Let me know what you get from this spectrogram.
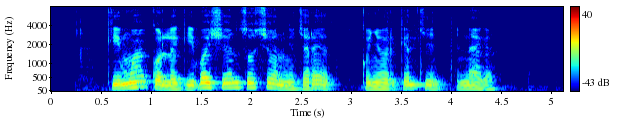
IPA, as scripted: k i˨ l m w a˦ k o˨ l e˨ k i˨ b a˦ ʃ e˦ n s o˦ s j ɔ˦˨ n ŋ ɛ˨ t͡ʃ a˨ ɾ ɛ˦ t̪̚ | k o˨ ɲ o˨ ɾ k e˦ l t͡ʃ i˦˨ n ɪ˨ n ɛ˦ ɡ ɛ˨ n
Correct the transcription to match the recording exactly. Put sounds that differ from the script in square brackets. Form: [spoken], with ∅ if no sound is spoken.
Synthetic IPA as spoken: k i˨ [∅] m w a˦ k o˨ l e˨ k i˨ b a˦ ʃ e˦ n s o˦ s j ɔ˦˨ n ŋ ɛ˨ t͡ʃ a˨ ɾ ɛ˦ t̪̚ | k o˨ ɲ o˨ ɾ k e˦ l t͡ʃ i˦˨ n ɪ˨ n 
